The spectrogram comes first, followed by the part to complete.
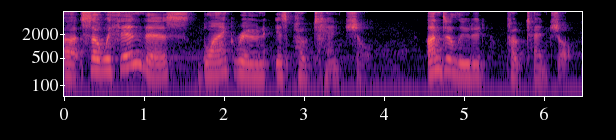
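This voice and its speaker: In a room with audible echo, a woman speaks at a very slow pace. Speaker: psychic coach and channel host. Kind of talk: solo video commentary with rune reading. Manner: loud.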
